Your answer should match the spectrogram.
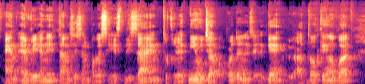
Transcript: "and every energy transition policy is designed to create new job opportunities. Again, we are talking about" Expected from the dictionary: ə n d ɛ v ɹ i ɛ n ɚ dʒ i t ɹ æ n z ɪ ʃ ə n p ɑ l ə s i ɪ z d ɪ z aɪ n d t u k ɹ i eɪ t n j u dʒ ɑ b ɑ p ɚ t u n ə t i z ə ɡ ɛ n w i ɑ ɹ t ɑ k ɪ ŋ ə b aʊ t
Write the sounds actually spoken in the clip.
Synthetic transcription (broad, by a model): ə n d ɛ v ɹ i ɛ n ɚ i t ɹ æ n s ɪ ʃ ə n p ɑ l ə s i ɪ s d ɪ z aɪ n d t u k ɹ i eɪ t n j u dʒ ɑ b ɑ p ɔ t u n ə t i ə ɡ ɛ n w i ɑ ɹ t ɑ k ɪ ŋ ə b aʊ t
